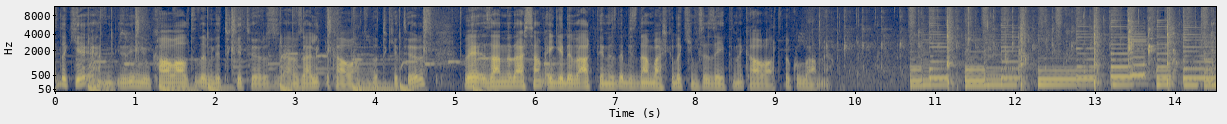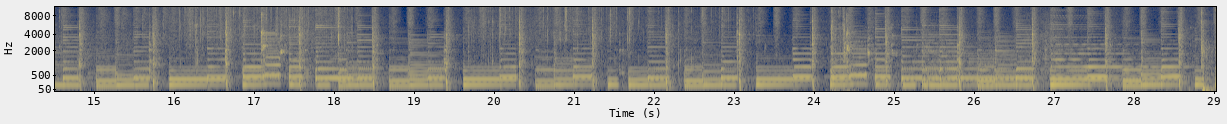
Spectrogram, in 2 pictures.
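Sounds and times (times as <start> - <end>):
acoustic guitar strumming: 10.7 - 29.0.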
